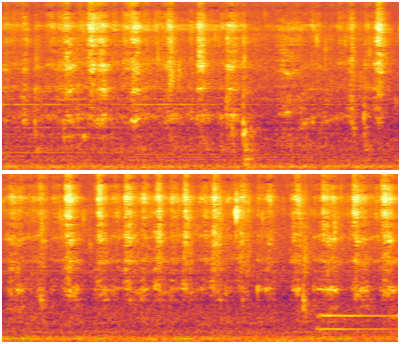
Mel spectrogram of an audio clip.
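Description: Faint, irregular scraping and rubbing of a whisk stirring a thickening flour-based sauce in a pot.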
